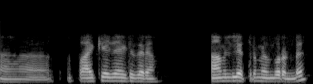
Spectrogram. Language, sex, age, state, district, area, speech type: Malayalam, male, 18-30, Kerala, Pathanamthitta, rural, conversation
